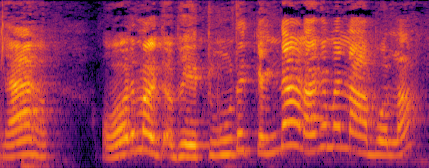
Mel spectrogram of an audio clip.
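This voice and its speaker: A woman's voice: high voice, expressive, a little fast, a bit bright. A village vlogger from Punjab, India, performing a comic nagging monologue in a scolding manner, her voice rising and dropping sharply.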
